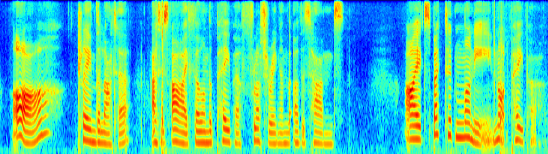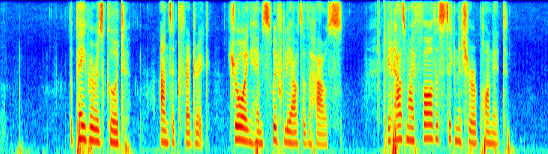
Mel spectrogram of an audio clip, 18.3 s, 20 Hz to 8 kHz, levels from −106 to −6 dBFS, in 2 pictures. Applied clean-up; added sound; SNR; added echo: neural separator model SepFormer DNS4.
